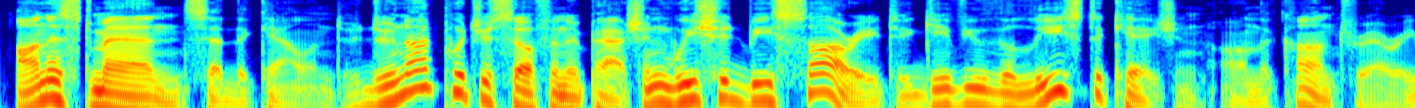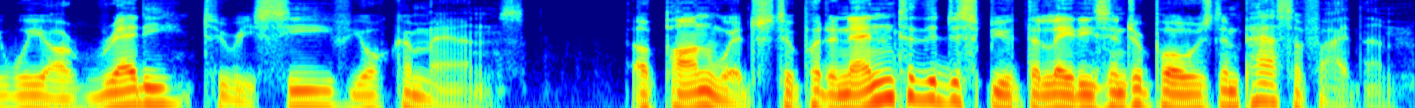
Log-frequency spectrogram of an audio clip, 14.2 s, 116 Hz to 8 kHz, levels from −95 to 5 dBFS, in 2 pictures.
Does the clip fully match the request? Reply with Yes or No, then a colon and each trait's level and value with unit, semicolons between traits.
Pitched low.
Yes: low, 110 Hz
